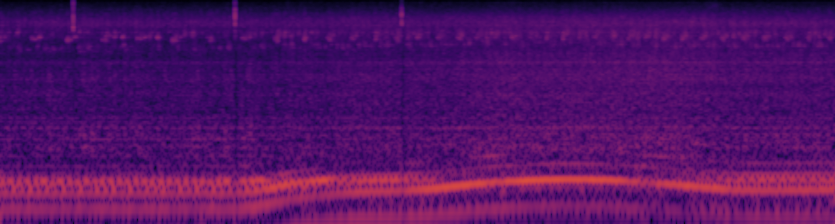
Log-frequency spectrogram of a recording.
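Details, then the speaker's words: Jeep Wrangler YJ with a newly installed hand throttle cable: idle rises to a steady drone, then sags back toward idle because the lever doesn't hold RPM; fixed by snugging the lever's adjustment screw. "notice how the lever didn't maintain the RPM where I stopped at."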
